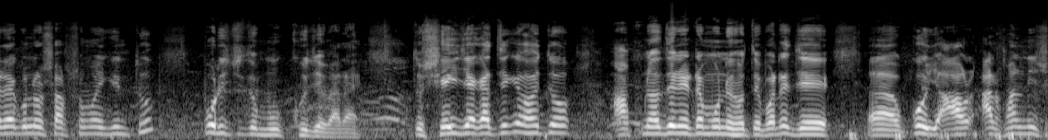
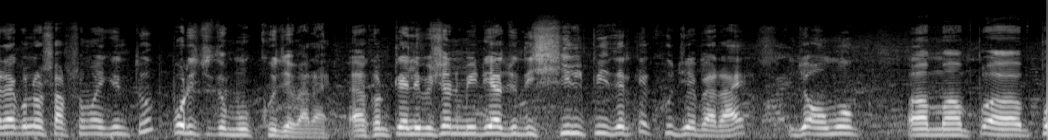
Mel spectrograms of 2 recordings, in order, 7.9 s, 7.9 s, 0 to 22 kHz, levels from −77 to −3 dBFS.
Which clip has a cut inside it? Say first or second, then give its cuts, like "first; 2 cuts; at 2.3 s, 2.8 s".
second; 2 cuts; at 1.1 s, 2.5 s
